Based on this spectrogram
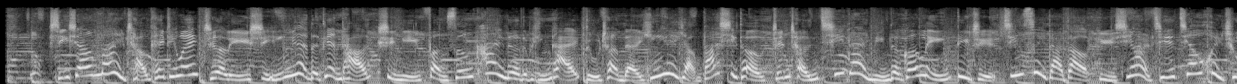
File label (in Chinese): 广告 品牌形象 KTV 激情; 女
